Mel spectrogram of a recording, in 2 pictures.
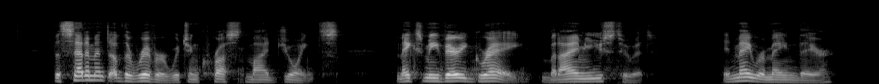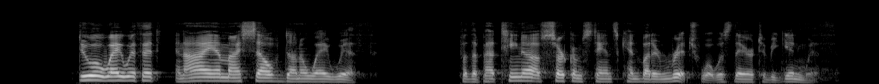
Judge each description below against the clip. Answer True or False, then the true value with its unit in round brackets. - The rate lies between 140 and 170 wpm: True (165 wpm)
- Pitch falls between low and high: True (150 Hz)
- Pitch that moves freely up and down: True (5.9 semitones)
